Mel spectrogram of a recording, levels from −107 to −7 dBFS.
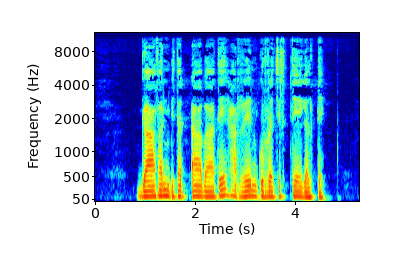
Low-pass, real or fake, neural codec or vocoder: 10.8 kHz; real; none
